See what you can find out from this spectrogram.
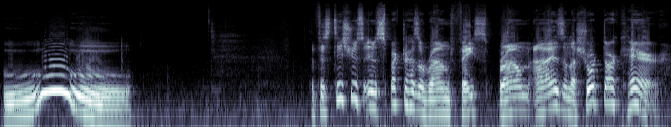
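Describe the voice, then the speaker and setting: A man's voice: on the high side, sing-song, unhurried, hardly any pauses, pushed and bright. A man hosting a casual gaming stream, chatting and reading game text aloud, often stumbling and rereading words.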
